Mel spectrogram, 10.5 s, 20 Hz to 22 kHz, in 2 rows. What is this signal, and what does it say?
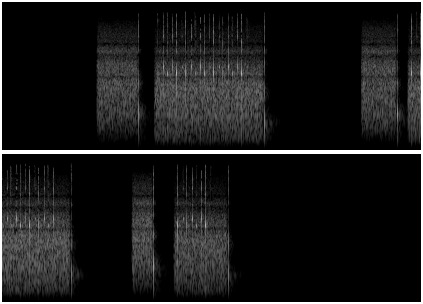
Pulse dialling, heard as a rotary dial, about 9 pulses a second. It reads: 0 7 4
